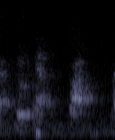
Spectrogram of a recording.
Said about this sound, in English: you guys hear my dogs barking?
